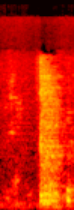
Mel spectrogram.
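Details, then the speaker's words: Child choking on food, from security footage: a muffled forceful cough burst followed by a shorter second effort. "you can hear him coughing oh my God what happened that's terrifying just stuck oh he's choking"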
